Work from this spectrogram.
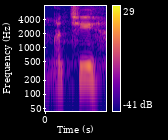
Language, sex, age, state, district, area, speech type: Hindi, female, 45-60, Uttar Pradesh, Bhadohi, urban, spontaneous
